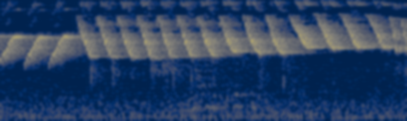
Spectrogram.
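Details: Atlantic canary singing training material: two slurred whistled notes, then a steady rolling trill of sharp descending notes repeated about six times per second, clear and high.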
